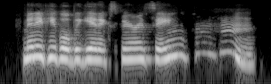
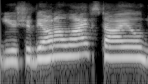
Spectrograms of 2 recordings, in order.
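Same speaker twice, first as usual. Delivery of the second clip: ordinary talk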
